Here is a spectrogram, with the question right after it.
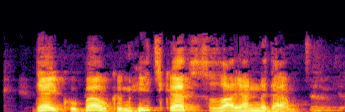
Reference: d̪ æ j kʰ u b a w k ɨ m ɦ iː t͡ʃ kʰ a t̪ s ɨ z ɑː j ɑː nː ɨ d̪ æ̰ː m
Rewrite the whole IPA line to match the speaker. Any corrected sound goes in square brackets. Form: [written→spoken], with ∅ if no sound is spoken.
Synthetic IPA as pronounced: d̪ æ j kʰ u b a w k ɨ m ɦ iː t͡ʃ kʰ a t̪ s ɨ z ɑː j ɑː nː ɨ d̪ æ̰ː m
